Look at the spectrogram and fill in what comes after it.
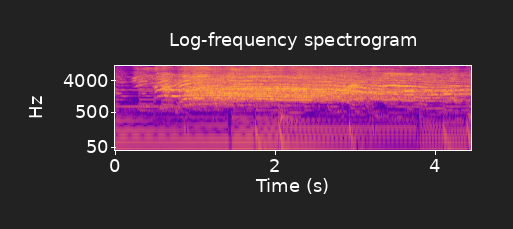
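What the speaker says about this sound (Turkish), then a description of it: "Bak şimdi çocuklar nasıl bağırıyor." Children at a puppet show shout for help together, a loud sustained crowd yell lasting several seconds over music, very close and noisy.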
